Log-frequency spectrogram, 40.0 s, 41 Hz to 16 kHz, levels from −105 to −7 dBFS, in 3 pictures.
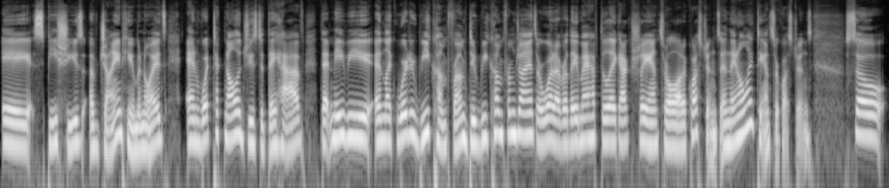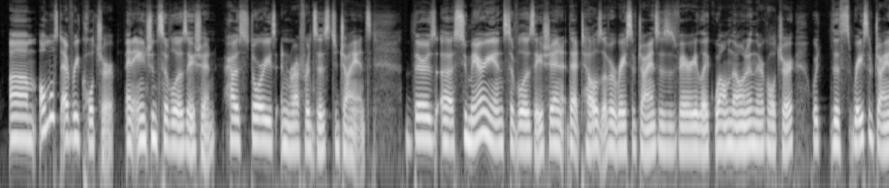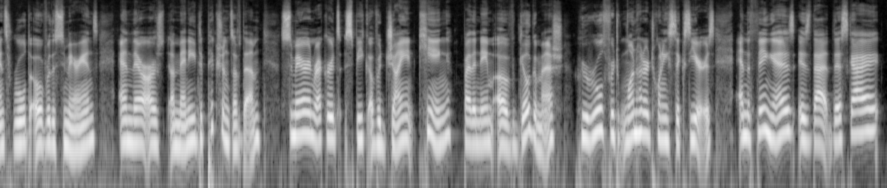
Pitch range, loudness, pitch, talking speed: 160-200 Hz, -20 LUFS, 175 Hz, 180 wpm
